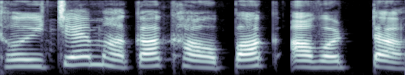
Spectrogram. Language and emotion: Goan Konkani, neutral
